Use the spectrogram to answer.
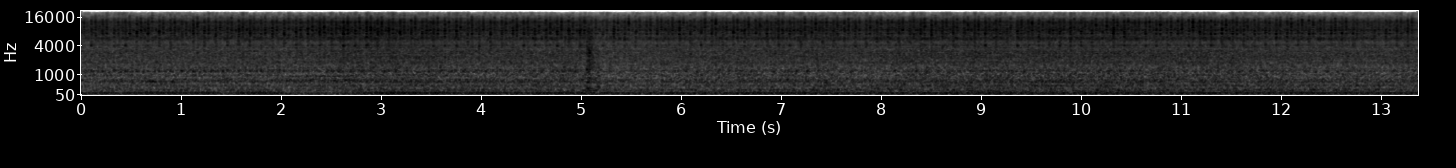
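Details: Ford Mustang with a 347 V8 rebuilt last fall, carbureted, just started after winter storage: steady, even idle with a smooth low rumble, no misses or knocks; sounds healthy.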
